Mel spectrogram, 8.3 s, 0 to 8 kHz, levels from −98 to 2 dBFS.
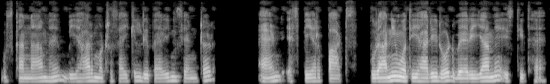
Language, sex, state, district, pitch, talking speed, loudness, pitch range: Hindi, male, Bihar, Muzaffarpur, 120 Hz, 140 wpm, -21 LUFS, 115-130 Hz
